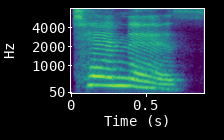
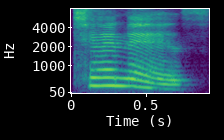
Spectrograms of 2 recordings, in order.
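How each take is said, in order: Both takes have the same delivery.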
